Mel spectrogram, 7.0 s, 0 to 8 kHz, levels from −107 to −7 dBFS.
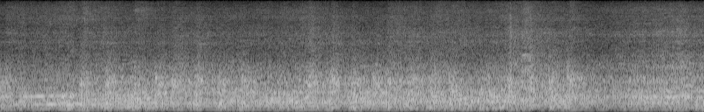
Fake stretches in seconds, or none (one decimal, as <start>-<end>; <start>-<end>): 0.6-4.1; 5.6-7.0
